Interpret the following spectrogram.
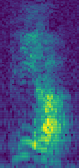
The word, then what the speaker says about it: plieras: Pour le verbe plier qui se termine avec IER, vous allez voir tu plieras. Le E ne se prononce pas.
